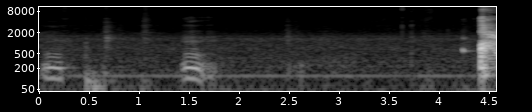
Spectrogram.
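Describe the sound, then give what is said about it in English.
Two short, voiced cough-like bursts about a second and a half apart, sounding more like a person mimicking a cough than a real one, followed by a sudden loud noisy burst at the end. “Cough, cough.”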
